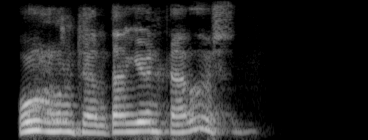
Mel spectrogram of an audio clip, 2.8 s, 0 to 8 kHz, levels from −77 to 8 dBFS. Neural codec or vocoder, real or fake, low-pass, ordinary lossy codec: codec, 16 kHz, 0.8 kbps, ZipCodec; fake; 7.2 kHz; Opus, 24 kbps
